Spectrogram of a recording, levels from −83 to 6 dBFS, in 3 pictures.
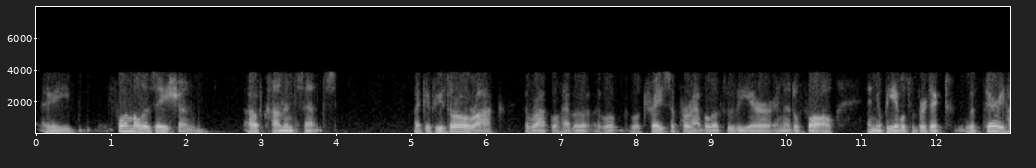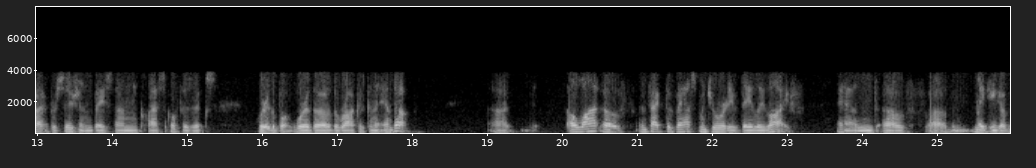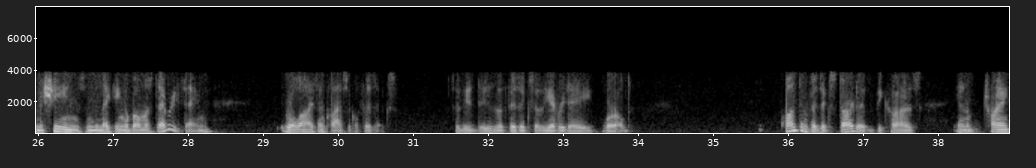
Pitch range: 105-125 Hz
